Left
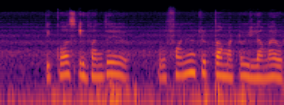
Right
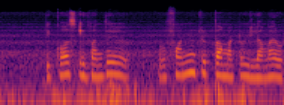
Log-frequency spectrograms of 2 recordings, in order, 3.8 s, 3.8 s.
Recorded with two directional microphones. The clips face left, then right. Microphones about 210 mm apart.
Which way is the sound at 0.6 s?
15° left (ahead or behind).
